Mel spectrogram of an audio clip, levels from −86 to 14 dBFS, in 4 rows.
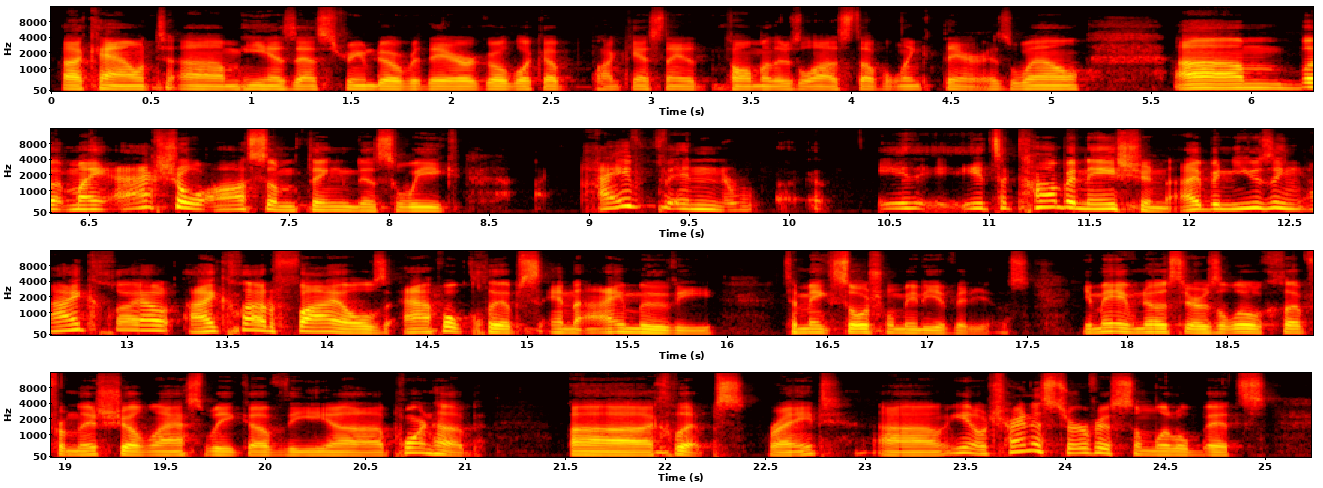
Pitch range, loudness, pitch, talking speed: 120-185 Hz, -21 LUFS, 140 Hz, 195 wpm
